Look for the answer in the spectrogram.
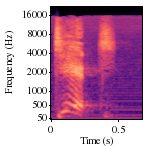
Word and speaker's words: tet: Rabbinic commentary says this, that number 9, or tet is the Hebrew pronunciation, alludes to mud, the physical matter from which man's body was created and to which he will return.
